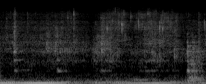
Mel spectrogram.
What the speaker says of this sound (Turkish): Havuçları da böyle 2 dakika kavurmak istiyorum.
